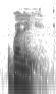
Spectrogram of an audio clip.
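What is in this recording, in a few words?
"welly" English, British; pronunciations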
